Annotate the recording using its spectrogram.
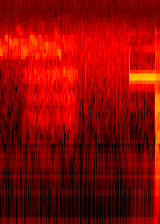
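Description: Faint soundtrack hiss with a low steady hum in a gap in the narration. Near the end a steady high electronic tone comes in, the start of the film's background music.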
